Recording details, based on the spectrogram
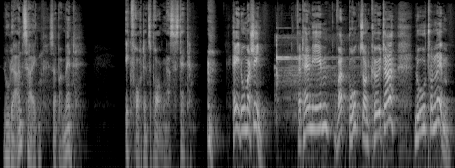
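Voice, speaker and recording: An actor playing a flustered scholar fumbling with a laptop, speaking with a Low German accent and a husky voice. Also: male voice, very animated, normal speed, long pauses.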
